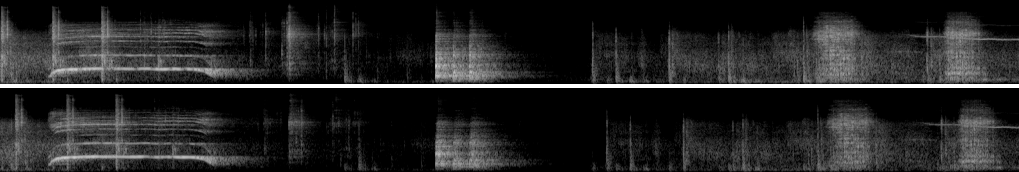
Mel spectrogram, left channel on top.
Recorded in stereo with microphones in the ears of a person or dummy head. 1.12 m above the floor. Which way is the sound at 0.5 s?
35° right (ahead or behind).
